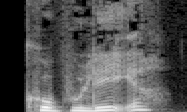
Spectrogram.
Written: kopulere

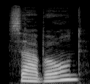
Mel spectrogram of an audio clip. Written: sarabande

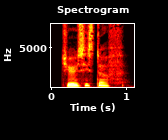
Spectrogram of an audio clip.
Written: jerseystof

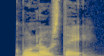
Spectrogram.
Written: grundlovsdag

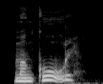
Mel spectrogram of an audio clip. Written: mongol

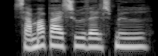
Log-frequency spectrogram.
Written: samarbejdsudvalgsmøde

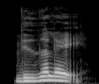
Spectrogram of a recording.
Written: vederlag

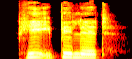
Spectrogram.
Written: p-billet

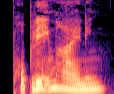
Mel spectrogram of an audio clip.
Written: problemregning

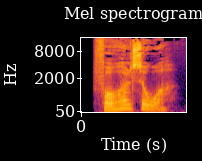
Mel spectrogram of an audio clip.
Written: FORHOLDSORD

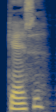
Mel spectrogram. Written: GASSEDE

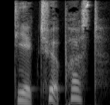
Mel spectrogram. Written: direktørpost

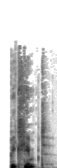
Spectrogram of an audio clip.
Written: beklemt

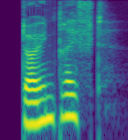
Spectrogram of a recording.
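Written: døgndrift

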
